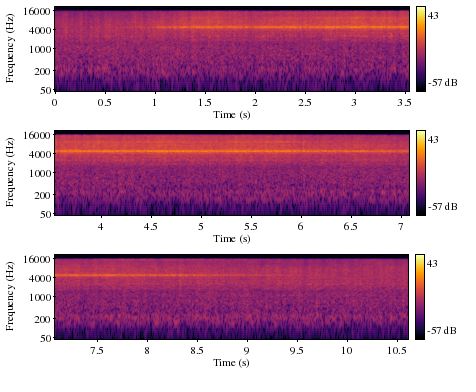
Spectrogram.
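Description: Train wheels squeal shrilly on a curve.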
